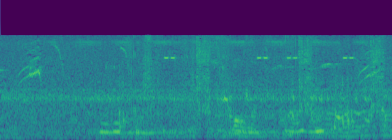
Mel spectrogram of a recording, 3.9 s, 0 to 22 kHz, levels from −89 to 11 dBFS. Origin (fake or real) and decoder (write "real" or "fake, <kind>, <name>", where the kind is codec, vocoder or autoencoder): real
